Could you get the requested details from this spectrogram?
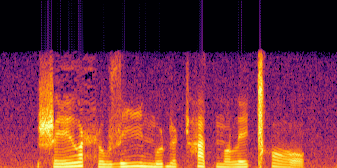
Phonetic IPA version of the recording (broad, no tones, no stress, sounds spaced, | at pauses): ʂ eː ʊ̯ ħ u z iː n̪ u ɖ ɤ ʈʰ a t n̪ ɔ l e ǀʰ ɔː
